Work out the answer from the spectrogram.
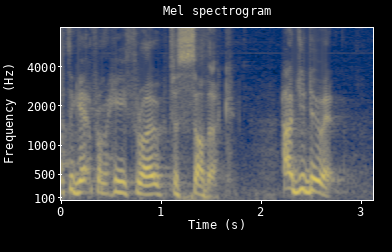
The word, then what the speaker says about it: Southwark: This is, as you would pronounce it, "Southwark," and that's how we know you're American. It's "Southwark," apparently.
